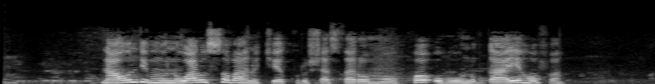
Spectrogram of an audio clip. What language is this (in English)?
Kinyarwanda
